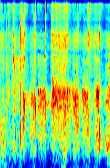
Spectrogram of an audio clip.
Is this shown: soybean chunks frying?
no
